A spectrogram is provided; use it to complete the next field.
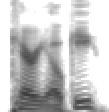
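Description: It is said with English-style sounds and stress. The speaker calls it wrong. "we pronounce it karaoke"

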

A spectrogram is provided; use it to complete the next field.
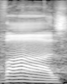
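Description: It is said in a refined, upper-class accent. This is how a mother wants her child to talk. "the accent your mother wants you to use"

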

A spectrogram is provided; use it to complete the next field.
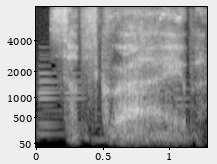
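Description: It is said in a deep Batman voice.

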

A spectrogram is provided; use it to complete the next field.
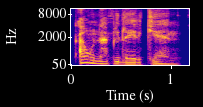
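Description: It is said in a put-on lady voice.

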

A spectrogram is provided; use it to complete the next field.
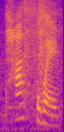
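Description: It is said in an American accent. "anh Mỹ sẽ đọc là pathway"

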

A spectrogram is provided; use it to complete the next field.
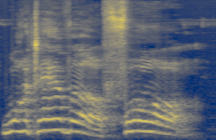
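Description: The stress falls on 'ever' and 'for'. The father is shocked. "And suppose he stresses on both"

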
